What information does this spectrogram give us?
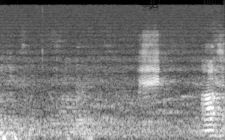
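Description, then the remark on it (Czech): A person imitates a duck with two short, nasal quacks spaced about half a second apart. The voice is fairly loud. “Slyšeli jsme kachnu”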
